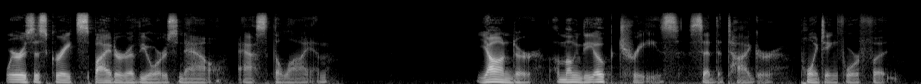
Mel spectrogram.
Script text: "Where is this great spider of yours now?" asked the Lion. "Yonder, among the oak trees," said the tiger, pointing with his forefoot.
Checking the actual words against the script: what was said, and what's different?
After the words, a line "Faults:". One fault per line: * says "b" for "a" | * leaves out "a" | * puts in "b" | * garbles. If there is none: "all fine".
"Where is this great spider of yours now?" asked the Lion. "Yonder, among the oak trees," said the tiger, pointing forefoot.
Faults:
* leaves out "with his"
